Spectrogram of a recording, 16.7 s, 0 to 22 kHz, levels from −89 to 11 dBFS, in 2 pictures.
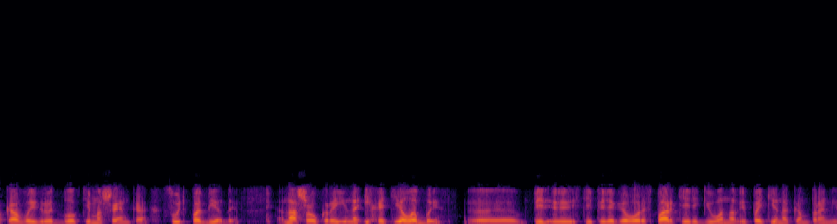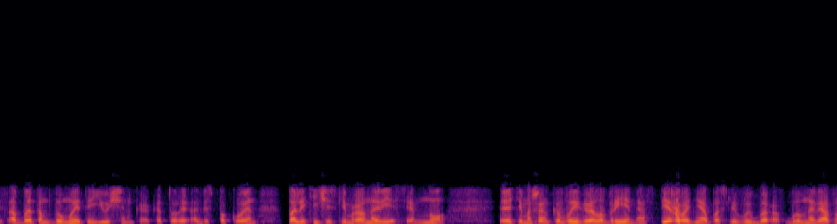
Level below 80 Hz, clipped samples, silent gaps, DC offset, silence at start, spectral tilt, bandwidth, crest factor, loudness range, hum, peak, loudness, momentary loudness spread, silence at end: -86 dBFS; under 0.1%; none; under 0.1%; 0.05 s; -9 dB/octave; 4.1 kHz; 20 dB; 3 LU; none; -10 dBFS; -29 LUFS; 10 LU; 0 s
